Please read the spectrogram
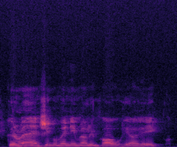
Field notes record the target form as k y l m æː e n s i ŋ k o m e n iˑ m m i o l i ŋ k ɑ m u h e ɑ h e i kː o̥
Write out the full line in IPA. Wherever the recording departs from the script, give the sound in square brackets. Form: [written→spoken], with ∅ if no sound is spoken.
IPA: k y l m æː e n s i ŋ k o m e n iˑ m m [i→æ] o l i ŋ k ɑ [m→∅] u h [e→i] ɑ h e i kː o̥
